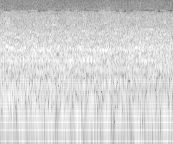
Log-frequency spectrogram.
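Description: A pause in speech: faint room tone, a steady low electrical-sounding hum under a light hiss.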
